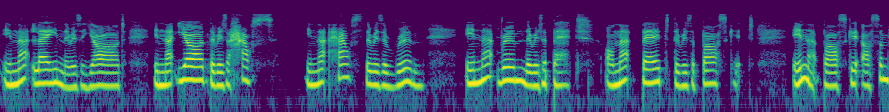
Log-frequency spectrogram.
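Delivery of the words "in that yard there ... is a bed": ordinary delivery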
